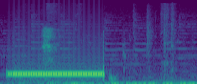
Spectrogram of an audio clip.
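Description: A single steady electronic telephone tone, held for about a second before cutting off abruptly, then faint background noise; placed while phoning a fast-food restaurant over a customer's complaint.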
